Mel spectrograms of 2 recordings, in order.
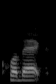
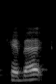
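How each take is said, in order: First: It is pronounced with an English pronunciation. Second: It is pronounced with a French pronunciation. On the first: The speaker calls it wrong. "most people say it Quebec" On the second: The speaker calls it right. "I have to pronounce it correctly"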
